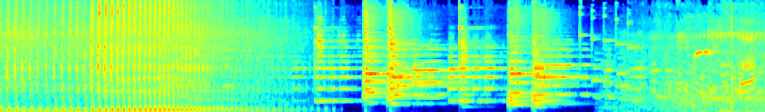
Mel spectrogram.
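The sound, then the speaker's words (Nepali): A tempo auto-rickshaw engine starts up with a rapid, loud throbbing rattle for the first few seconds, then gives way to jingling, clattering tones and talk. “ल मैले tempo start गरेँ है त।”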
